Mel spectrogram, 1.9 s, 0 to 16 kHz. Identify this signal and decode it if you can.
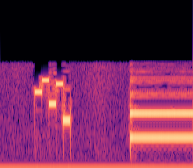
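Five-tone selective call (ZVEI), heard as quick runs of five tones, tones of about 70 ms. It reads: 88501
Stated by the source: ZVEI five-tone selective call 88150 received by SDR.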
